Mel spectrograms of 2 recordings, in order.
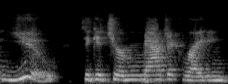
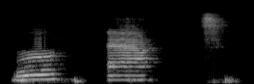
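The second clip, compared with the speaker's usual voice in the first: flat robotic voice, each sound separated one by one. Teaching readers to listen to a word's sounds: robot voice, sounds separated. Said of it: "Say it like a robot".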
